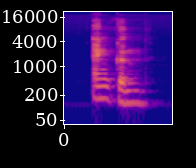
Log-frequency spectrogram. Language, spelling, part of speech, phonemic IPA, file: Dutch, enken, noun, /ˈɛŋkə(n)/, Nl-enken.ogg
- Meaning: plural of enk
